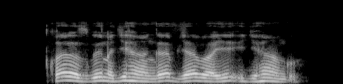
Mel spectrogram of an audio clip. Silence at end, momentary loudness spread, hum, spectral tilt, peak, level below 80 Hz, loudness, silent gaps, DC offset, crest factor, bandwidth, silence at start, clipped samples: 0.45 s; 8 LU; none; -7.5 dB/octave; -2 dBFS; -54 dBFS; -15 LUFS; none; under 0.1%; 14 dB; 7.8 kHz; 0.5 s; under 0.1%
